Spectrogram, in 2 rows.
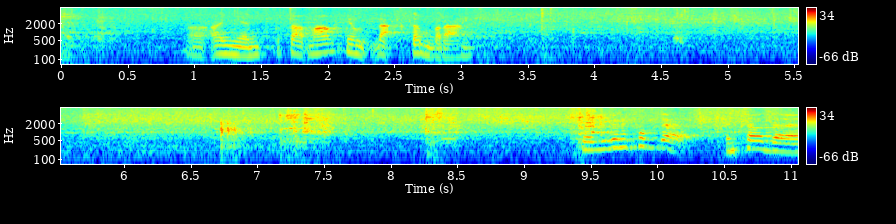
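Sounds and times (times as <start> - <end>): food sizzling in oil in a wok: 0.0 - 11.0
metal spatula scraping a pan: 5.5 - 11.0.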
